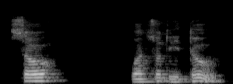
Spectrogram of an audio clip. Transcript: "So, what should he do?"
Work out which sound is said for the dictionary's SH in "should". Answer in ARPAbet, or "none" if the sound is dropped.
S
